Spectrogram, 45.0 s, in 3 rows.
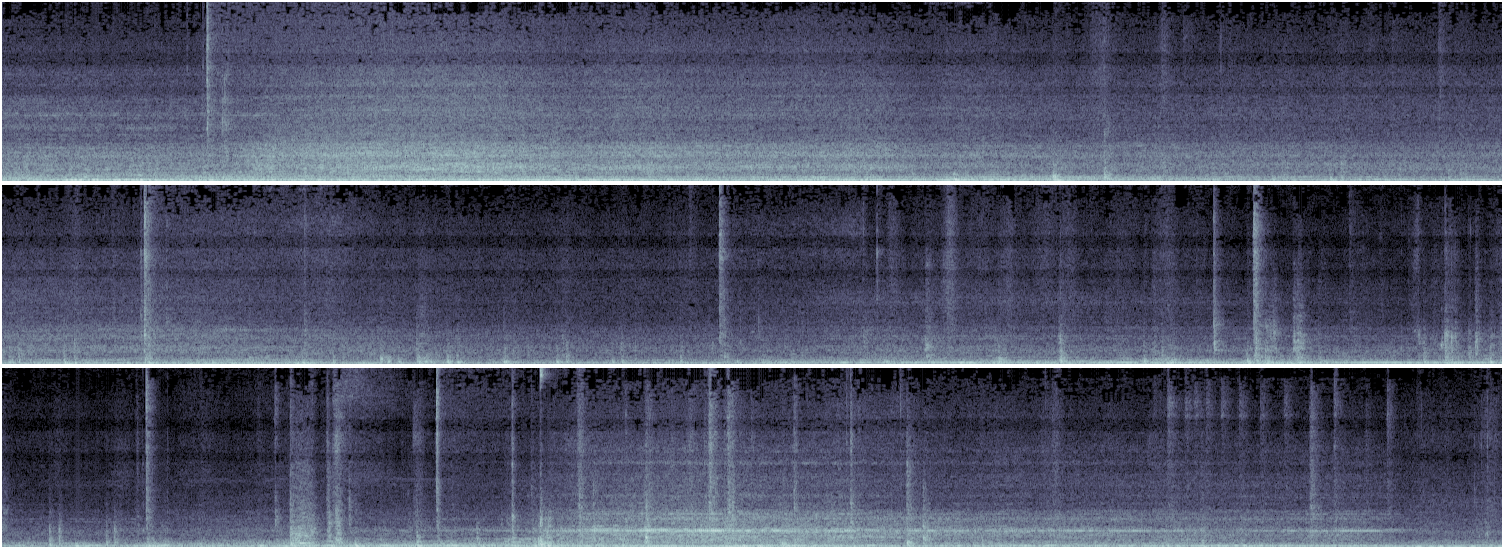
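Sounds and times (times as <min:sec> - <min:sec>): train rumbling: 0:00.0 - 0:45.0
high squeal: 0:34.5 - 0:44.3.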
